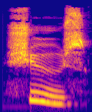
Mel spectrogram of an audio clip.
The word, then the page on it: shoes: British English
